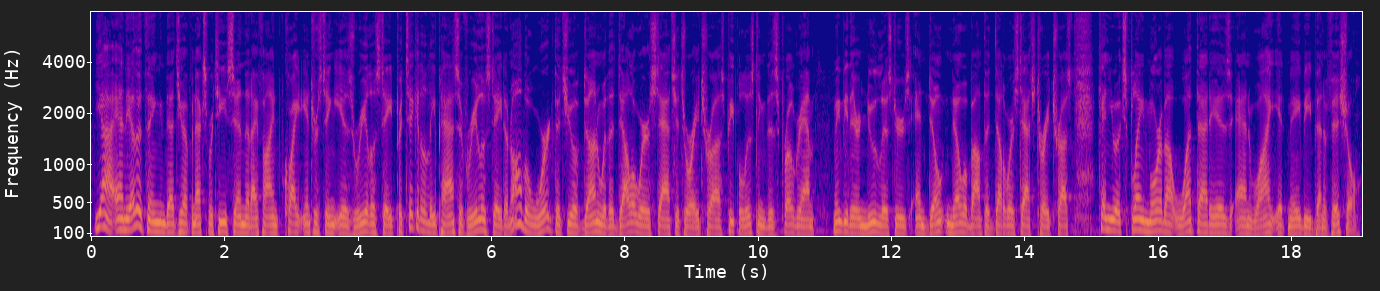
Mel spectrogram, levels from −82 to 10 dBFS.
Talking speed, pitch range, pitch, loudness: 210 wpm, 100-120 Hz, 105 Hz, -25 LUFS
